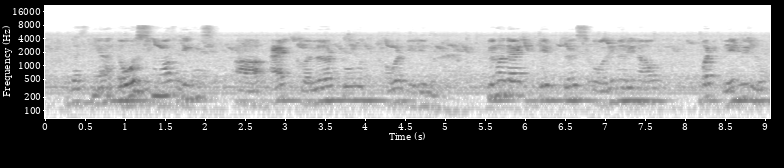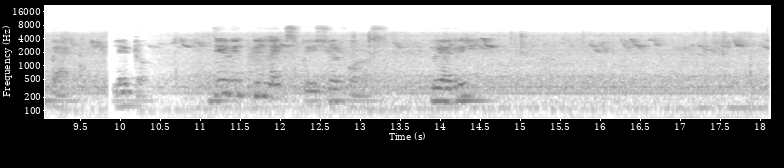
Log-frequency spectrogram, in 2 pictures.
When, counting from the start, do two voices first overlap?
0.6 s

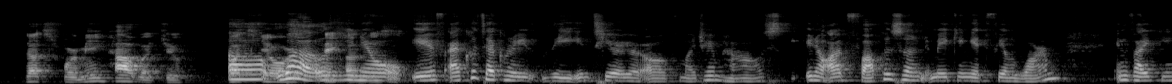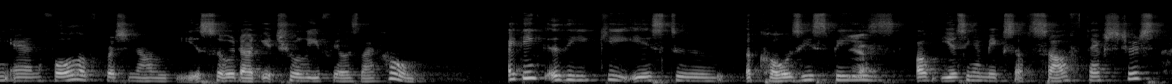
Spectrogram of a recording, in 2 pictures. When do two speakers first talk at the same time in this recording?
2.3 s

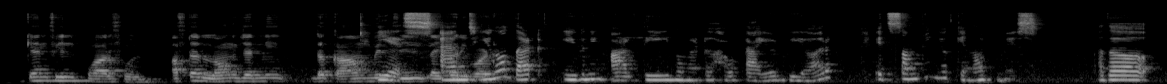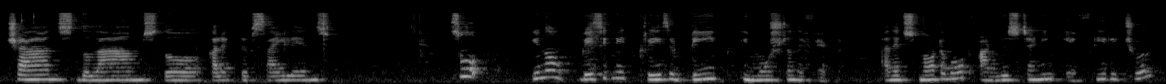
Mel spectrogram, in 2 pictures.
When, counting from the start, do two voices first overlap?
3.8 s

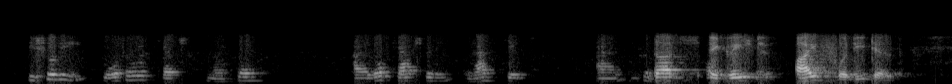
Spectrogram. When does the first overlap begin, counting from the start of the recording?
6.5 s

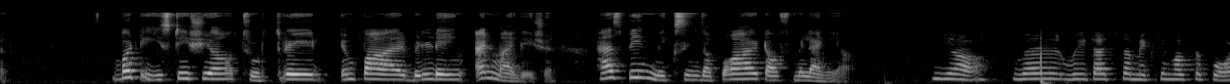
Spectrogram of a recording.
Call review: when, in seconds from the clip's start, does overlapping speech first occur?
none

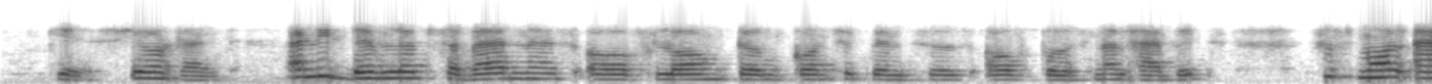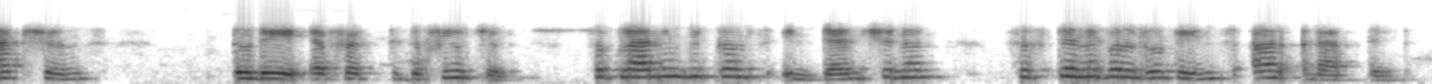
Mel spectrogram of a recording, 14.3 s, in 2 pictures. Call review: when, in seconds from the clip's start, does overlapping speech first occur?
none

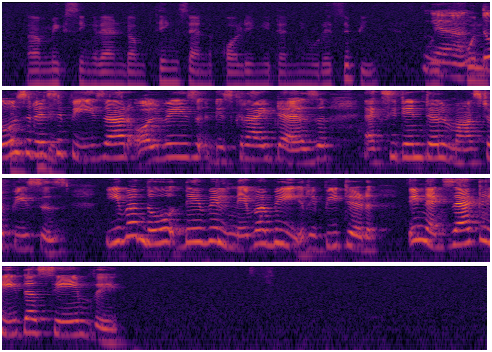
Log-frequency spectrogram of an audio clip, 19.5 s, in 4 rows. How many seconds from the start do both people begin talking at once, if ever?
4.2 s

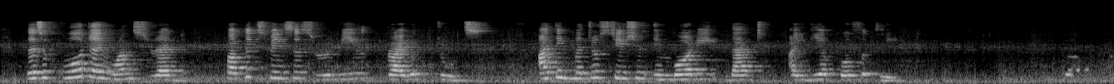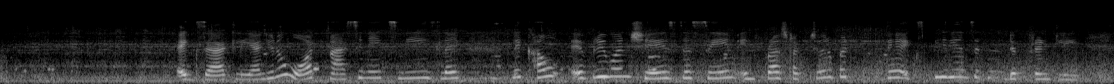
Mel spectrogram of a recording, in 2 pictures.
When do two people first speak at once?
none

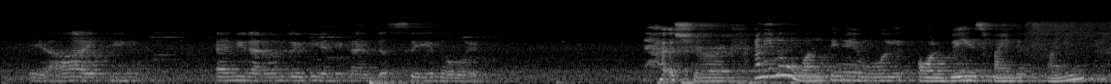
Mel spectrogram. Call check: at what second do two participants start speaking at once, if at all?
none

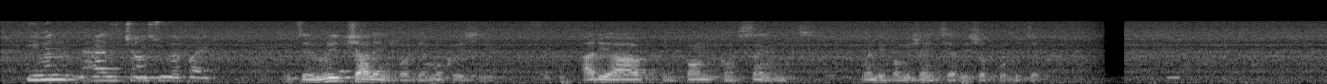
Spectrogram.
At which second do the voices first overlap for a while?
none

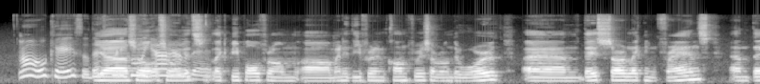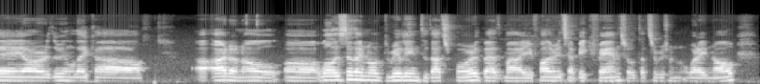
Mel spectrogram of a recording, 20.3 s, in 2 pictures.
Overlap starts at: 1.3 s

